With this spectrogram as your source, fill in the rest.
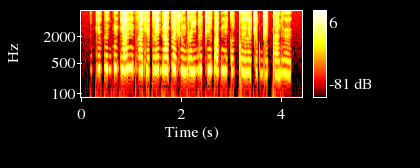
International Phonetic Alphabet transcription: kʲ ɵ p ɨ ɡ p ũ kʲ ã ŋ ũ p h ã xʲ a p l e ɡ ɾ ã p ɾ ɐ̃ ʃ ũ ɡ ɹ i ɡ ʉ t͡ʃ ĩ p a p ŋ e k o ǃ ɨ l ʉ t͡ʃ ɐ p d͡ʒ ɵ ǃ ɐ̃ dʱ ʉ

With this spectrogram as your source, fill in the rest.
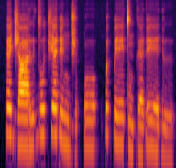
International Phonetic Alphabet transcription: ɛ˦ d͡ʒ aː˧ ɾ ɨ˨˦ d o˦ t͡ʃ ɛ˦ ɗ e˧ ŋ d͡ʒ ə˨ k͡p o˦ | k͡p ə˦ k͡p eː˧ t ũ˨ k ɛ˨ ɗ eː˦˨ ɗ ɨ˨

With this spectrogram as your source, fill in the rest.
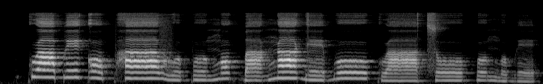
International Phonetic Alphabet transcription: kʷ aː˦ b e˦ ɡ ɔ˦˨ pʰ aː˦ v ʊ˨ p ʊ˨ ŋ ɔ˦ ɡ͡b a˨ ŋ a˦ ɡ e˨ b oː˦ kʷ aː˨ t͡s oː˦ k͡p ʊ˦ ŋ ʊ˨ b e˨

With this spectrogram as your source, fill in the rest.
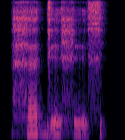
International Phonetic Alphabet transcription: h ɛ ɡ ḛ h ḛ x

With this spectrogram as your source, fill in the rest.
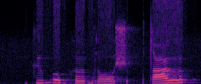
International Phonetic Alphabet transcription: kʲ u b oː b h ɵː ɡ u ɾ oː ʃ | tˤ ɵː

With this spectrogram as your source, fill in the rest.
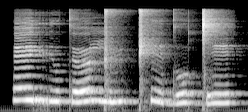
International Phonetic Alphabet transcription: ɛ˦˥ rʲ ʊ˧ t œ˨˥ ŋ͡ǁ y˨˥ ǁʰ ɪ˥˩ d o˩˧˩ ɡ͡ǀ e˧

